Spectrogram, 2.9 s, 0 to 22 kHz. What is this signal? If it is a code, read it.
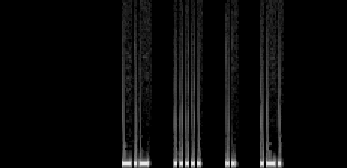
Morse code, heard as a keyed tone, about 47 wpm, spaced as for 28 wpm, 690 Hz. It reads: K5IR
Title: USA Call Signs - 3x Character Spacing - 50wpm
